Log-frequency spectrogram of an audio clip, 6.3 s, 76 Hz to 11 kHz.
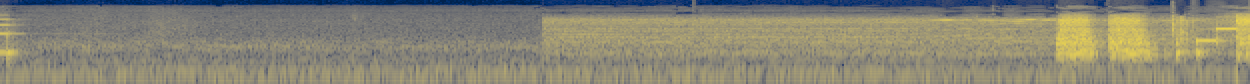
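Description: Short key beep from a Cobra HH425 handheld VHF/GMRS radio. About three seconds in, its squelch opens as the scan stops on a GMRS channel carrying another radio's transmission: a steady hiss with a faint hum from its speaker. Near the end come three loud short bursts.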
